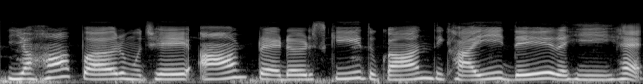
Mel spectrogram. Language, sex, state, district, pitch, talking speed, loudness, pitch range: Hindi, female, Madhya Pradesh, Katni, 240 Hz, 100 wpm, -12 LUFS, 220-260 Hz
